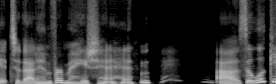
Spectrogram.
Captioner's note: chuckles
